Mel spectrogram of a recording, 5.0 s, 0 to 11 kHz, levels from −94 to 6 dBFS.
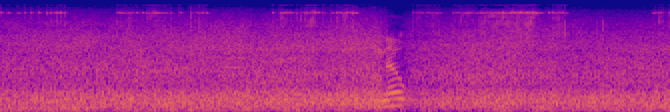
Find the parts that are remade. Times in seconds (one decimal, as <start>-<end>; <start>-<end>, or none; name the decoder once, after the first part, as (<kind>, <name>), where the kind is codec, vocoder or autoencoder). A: none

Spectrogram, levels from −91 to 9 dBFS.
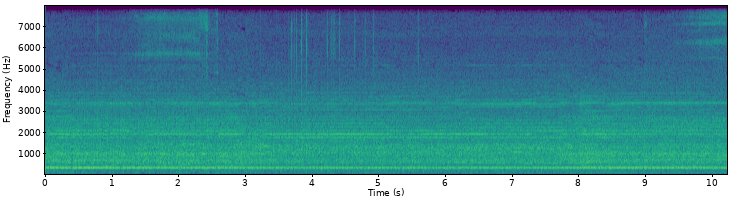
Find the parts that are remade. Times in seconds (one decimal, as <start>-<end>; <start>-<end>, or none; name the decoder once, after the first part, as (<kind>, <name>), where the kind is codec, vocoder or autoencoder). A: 0.4-2.5 (vocoder, Vocos)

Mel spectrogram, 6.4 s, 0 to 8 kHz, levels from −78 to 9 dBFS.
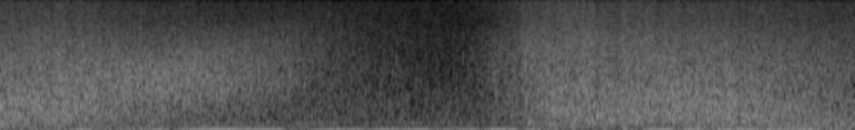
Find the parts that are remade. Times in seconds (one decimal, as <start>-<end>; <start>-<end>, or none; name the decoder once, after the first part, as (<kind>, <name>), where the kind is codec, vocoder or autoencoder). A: none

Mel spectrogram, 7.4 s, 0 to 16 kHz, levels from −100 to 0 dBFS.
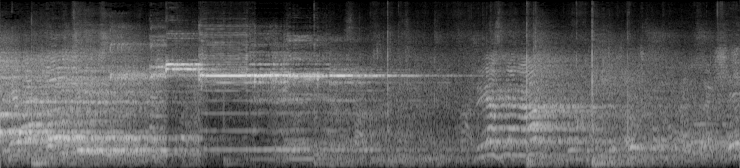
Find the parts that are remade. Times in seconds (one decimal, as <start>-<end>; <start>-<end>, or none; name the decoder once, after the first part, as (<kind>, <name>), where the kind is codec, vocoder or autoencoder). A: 2.5-3.3 (codec, SNAC)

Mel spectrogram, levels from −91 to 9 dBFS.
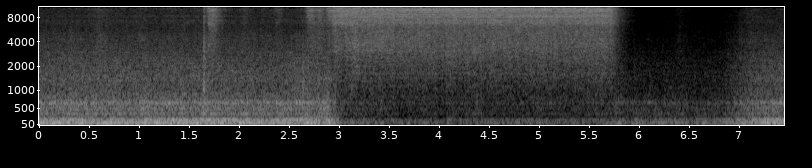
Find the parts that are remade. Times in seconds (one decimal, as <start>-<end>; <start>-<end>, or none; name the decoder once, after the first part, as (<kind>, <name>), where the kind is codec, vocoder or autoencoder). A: none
